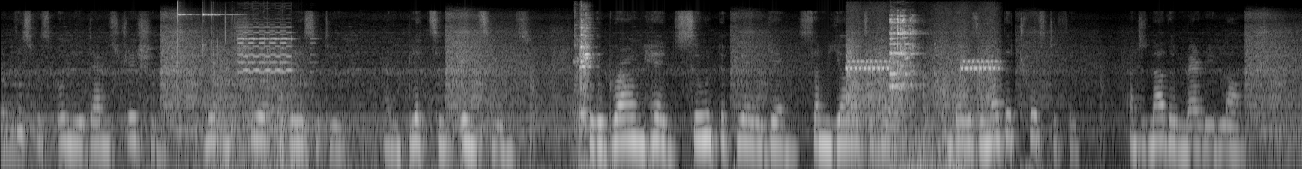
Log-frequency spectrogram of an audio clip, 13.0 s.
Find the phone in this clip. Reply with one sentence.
The phone can be heard from 2.1 to 3.2 s and from 8.4 to 10.1 s.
